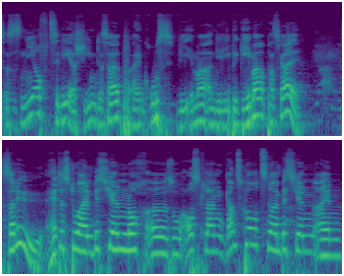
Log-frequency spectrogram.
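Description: A man speaks at a fairly slow pace with a dark, mellow tone and lively intonation. His somewhat breathy voice carries audible room echo. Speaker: podcast host. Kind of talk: casual interview. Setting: live recording with mobile recorder. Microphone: mobile recorder, poor quality.

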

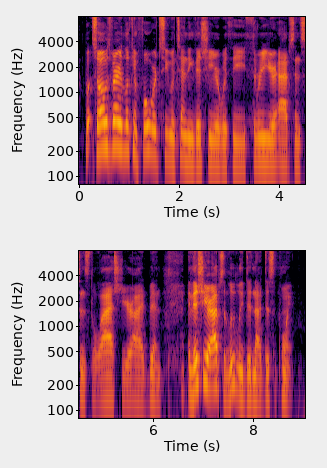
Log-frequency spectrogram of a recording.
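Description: At a moderate pace and medium pitch, a man talks with an animated tone and lively intonation on a very clean recording with a silent background. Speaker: podcast host. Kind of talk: radio DJ patter: upbeat, chatty podcast host recap. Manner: animated, friendly, casual with slangy energy; fluent but with filler words and self-corrections.

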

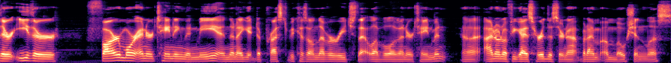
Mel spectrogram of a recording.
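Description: A man's normal speaking voice, fairly low in pitch, with fairly even intonation and hardly any pauses. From Michigan, US. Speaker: podcast host and game caster. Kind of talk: casual chat. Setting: live stream with chat.

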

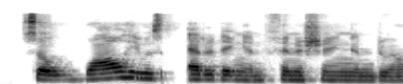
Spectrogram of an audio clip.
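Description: A woman talks in an American accent with an unremarkable speaking voice, her pitch fairly low. She moves at a moderate pace with fairly even intonation. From New Jersey. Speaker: film director and producer. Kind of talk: casual interview.

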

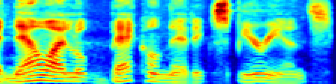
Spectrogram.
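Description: A man talks with a New Zealand accent at a moderate pace. The background is quiet. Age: 60s. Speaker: pastor. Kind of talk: sermon. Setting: church with congregation.

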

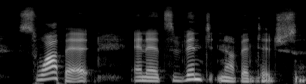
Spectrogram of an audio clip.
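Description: Animated in tone, a woman speaks with ordinary pitch variation in a dry, close sound with no echo, on a very clean recording with a silent background. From Massachusetts, US. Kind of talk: casual chat interview. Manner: animated, talkative.

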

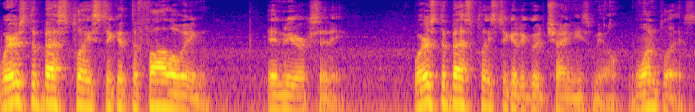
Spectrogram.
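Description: Pitched at a medium level with ordinary variation, a man speaks at a moderate pace, showing vocal fry and big swings in loudness. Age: 40s. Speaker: musician and podcast host. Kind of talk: casual interview. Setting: home studio.

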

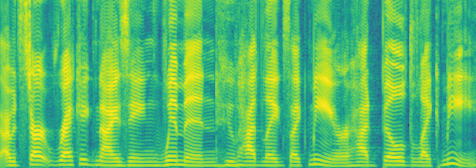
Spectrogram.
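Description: A woman speaks with a fairly low pitch at a moderate pace. She has a normal speaking voice. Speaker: podcast co-host and author. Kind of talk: casual chat. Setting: live stream recording.

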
